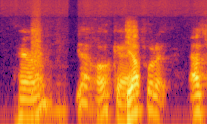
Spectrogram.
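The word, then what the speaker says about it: Hearron: EA r r o n yep right right Haron yeah okay that's what that's what I thought I think I was pronouncing it correct okay it's Echo is yeah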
